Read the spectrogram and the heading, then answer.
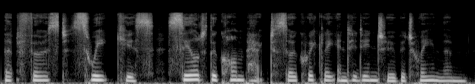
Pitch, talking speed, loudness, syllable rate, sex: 180 Hz, 165 wpm, -19 LUFS, 4.4 syllables/s, female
